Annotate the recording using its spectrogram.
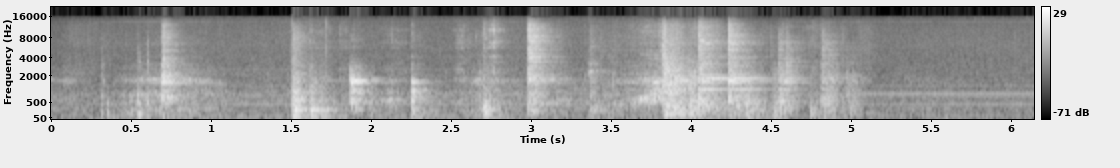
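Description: Several irregular metallic clanks and clinks, with a longer scraping rattle about four seconds in, as a two-stroke expansion-chamber exhaust pipe is handled against the engine's exhaust flange.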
